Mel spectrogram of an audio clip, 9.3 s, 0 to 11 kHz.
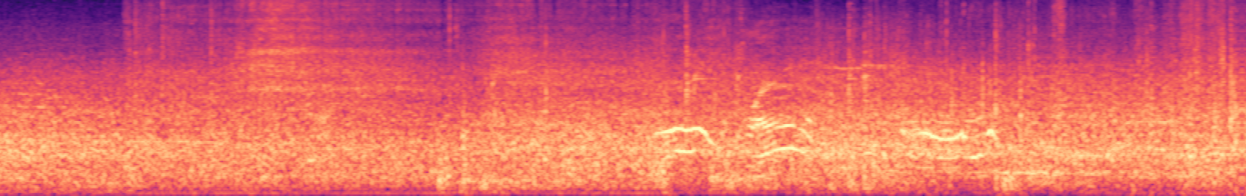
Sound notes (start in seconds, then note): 5.6 groaning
